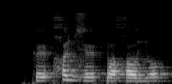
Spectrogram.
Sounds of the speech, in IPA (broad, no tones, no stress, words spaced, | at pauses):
køʔ χøʎzøk͡po χoʎo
